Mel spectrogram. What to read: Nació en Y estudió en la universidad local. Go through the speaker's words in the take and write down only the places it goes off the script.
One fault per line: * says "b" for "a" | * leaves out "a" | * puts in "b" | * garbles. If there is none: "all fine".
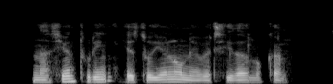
* puts in "Turín"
